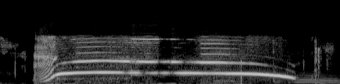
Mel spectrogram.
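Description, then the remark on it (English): A person imitates a wolf howl, a single sustained tone that rises sharply at the start, holds steady for about two and a half seconds, then drops off at the end. Loud. “You probably guessed wolf, but it's really howl.”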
